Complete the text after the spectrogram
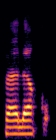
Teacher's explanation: Pantulannya kena tinggi juga berdasarkan sifat isti'la' yang ada pada huruf qaf.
